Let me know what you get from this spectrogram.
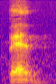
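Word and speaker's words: בן: 히브리어에서는요, 돌이라는 단어가 에벤이라는 발음으로 표현합니다. 돌이라는 단어가 에벤이에요. 그리고 아들이라는 단어가 벤입니다. 벤.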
